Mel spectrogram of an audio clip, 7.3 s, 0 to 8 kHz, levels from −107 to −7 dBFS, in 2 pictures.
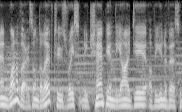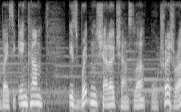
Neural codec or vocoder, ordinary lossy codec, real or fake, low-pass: none; Opus, 24 kbps; real; 7.2 kHz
